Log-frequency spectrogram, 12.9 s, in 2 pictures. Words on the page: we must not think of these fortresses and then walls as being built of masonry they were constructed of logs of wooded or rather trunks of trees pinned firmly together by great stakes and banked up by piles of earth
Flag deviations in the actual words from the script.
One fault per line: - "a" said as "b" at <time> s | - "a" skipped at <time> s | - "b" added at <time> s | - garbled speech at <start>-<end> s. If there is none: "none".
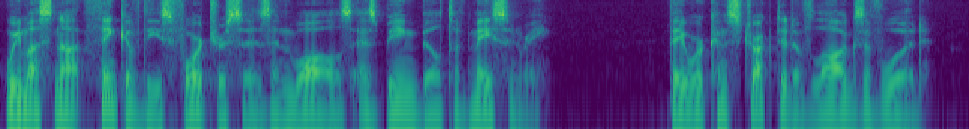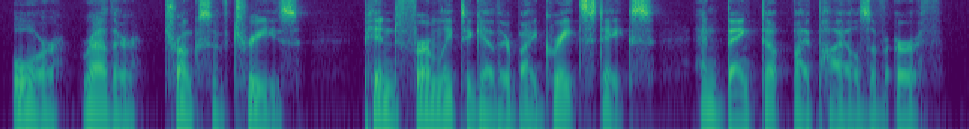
- "then" skipped at 2.0 s
- "wooded" said as "wood" at 5.9 s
